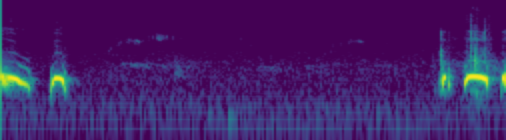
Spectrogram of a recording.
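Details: Decoy spotted dove calling to lure wild doves: the tail of a phrase with two low, hoarse coos, several seconds of silence, then a new phrase of husky arched coos begins.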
